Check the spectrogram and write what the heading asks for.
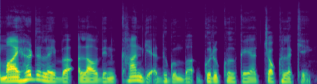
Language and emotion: Manipuri, neutral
